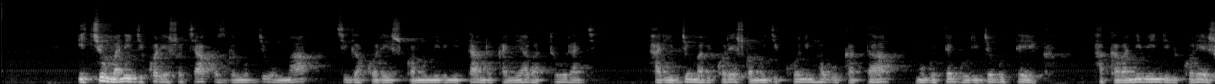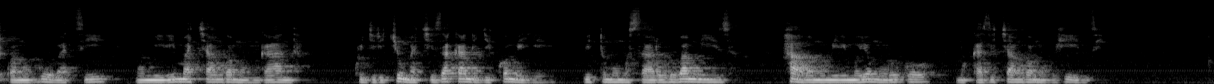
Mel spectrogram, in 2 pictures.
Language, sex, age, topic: Kinyarwanda, male, 25-35, education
